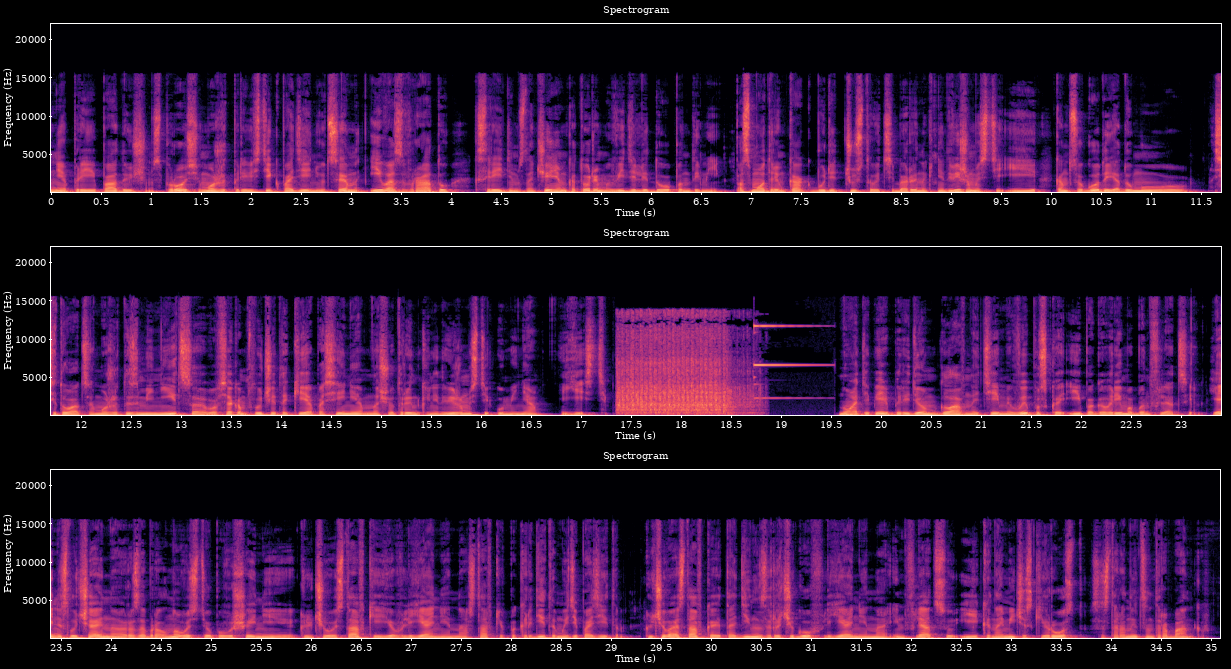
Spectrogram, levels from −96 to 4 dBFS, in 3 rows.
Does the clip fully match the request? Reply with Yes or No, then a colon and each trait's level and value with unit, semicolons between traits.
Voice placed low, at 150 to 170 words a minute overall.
Yes: low, 105 Hz; average, 155 wpm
